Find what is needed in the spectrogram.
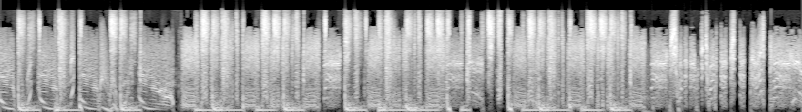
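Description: Vinyl record being scratched back and forth on a turntable over a hip hop beat, with the crossfader cutting the sound in and out. In the last two seconds the scratches are chopped into quick stuttering cuts.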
